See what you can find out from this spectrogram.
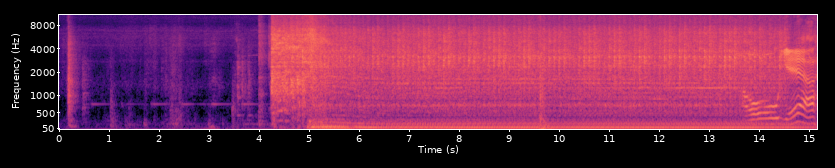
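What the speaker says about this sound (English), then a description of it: "that's the classic DOD lifter tick" A 2015 GMC Yukon engine, with a DOD lifter tick, cranks and catches about four seconds in, then settles into a loud, steady, close idle. A faint ticking may run under the idle. Quiet voices are heard before the start.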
